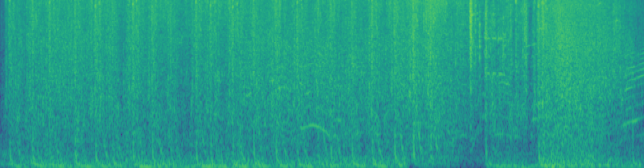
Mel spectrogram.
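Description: Sustained rapid gunfire from the Guardians of the Galaxy video game, dense overlapping shots and impacts rattling on continuously at close range with a few sharper cracks.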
